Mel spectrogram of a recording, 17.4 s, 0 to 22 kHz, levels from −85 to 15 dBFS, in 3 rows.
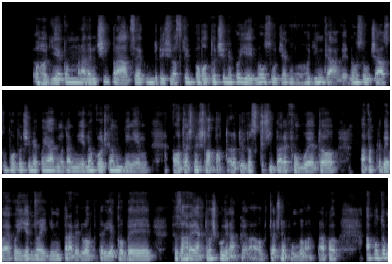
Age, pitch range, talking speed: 30-49, 115-130 Hz, 180 wpm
